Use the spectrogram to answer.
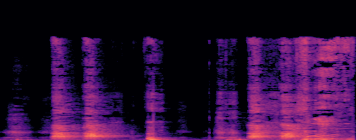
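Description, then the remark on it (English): A dog barks in a few short, uneven bursts, including a sharp, higher yelp in the middle, with brief pauses between the outbursts. “This motherfucking ghost came on my dog too.”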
